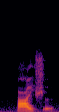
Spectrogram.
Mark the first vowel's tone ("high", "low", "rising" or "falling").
high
